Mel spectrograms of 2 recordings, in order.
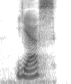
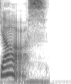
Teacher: then there is the closed e of the south and the open e of the north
